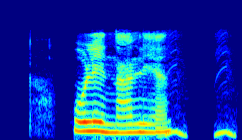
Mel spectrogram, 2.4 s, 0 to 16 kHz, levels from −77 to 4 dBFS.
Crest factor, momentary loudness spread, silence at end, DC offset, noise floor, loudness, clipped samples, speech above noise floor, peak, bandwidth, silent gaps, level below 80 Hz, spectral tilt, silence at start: 16 dB; 21 LU; 0.05 s; under 0.1%; -49 dBFS; -16 LUFS; under 0.1%; 33 dB; -2 dBFS; 7.2 kHz; 1.95-2.08 s; -56 dBFS; -5 dB/octave; 0.75 s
